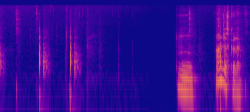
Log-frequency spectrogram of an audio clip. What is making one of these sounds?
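A middle-aged man speaks calmly and closely into a microphone.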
